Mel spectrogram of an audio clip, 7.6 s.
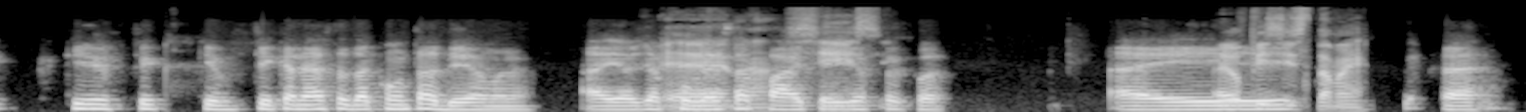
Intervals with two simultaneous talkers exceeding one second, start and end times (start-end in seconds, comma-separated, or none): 3.3-4.5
